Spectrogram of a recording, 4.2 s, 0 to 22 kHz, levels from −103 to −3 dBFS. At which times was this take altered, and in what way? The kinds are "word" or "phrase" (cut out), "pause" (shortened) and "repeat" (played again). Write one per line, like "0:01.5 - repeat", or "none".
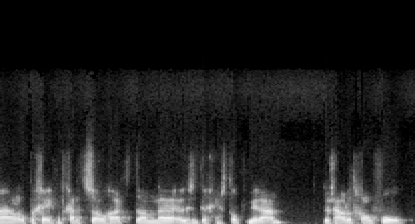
none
